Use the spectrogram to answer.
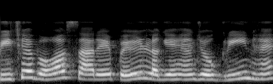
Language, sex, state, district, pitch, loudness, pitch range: Hindi, female, Uttar Pradesh, Muzaffarnagar, 240 Hz, -13 LUFS, 230-290 Hz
